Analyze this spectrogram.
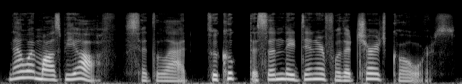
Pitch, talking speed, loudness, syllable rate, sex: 220 Hz, 220 wpm, -17 LUFS, 4.6 syllables/s, female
